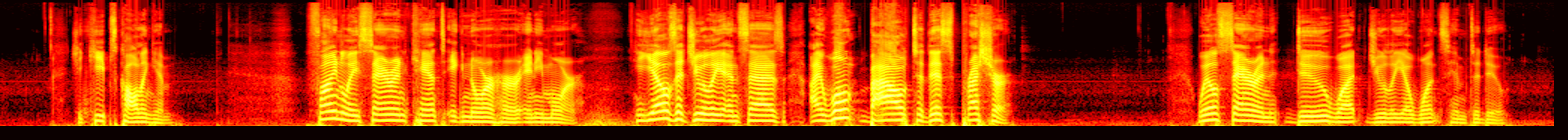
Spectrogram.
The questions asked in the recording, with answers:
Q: Will Saren do what Julia wants him to do?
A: No, he won't. He won't bow to the pressure.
